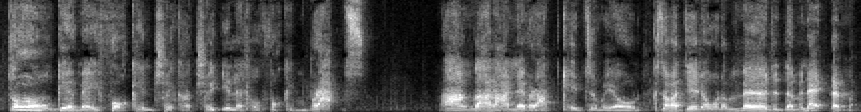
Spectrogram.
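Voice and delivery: loud, high furious tirade; angry neighbour rant. Acted. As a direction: tear into the kids at full volume. Neighbour rants at trick-or-treaters.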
